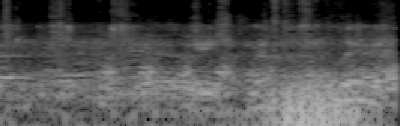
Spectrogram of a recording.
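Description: Voices of players talking around a poker table, with a low rumbling thump about one and a half seconds in.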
